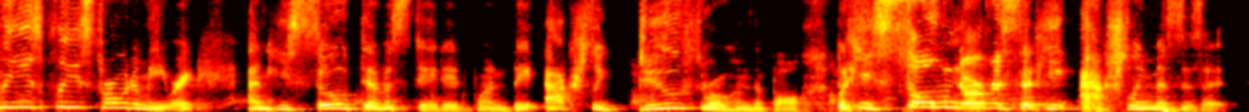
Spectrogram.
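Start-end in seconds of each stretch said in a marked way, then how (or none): 0.0-1.0 put-on high, loud, pleading child's voice. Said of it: "he's, like, begging for them".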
